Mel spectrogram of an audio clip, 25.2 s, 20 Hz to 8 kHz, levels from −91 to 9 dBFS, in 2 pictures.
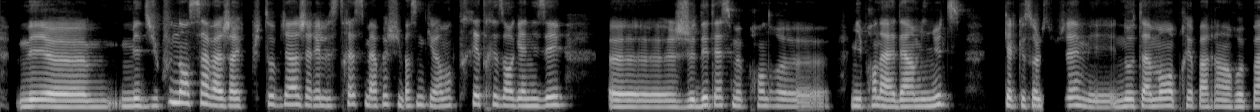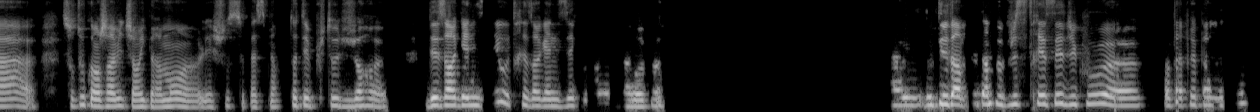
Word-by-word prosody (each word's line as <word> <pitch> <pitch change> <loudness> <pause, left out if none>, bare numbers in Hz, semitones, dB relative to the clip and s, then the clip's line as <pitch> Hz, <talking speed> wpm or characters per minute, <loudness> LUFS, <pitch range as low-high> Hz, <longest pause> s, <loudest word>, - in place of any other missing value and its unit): Mais 180 +1 +4
hem, 170 -1 +5
mais 185 +2 +1
du 190 +2 -5
coup, 290 +9 -1
non, 275 -1 +6
ça 260 -1 +2
va, 205 -4 +4
j'arrive 190 -1 +1
plutôt 230 +4 -6
bien 230 +2 +1
à - - +1
gérer 210 -2 -1
le 195 -1 -3
stress. 235 +4 -3
Mais 200 - 0
après, 230 +4 -3
je - - -8
suis 230 - -7
une - - -4
personne 205 +3 -3
qui 210 - -8
est 185 - 0
vraiment 195 +3 -4
très, 235 +3 -2
très 230 -2 -5
organisée, 195 +2 +1 0.4
heu, 165 -1 +3
je 165 +2 0
déteste 210 +3 0
me 190 - -2
prendre, 190 0 -5
heu, 175 - -4 0.3
m'y 190 0 -1
prendre 200 +1 -1
à - - +4
la 175 - +1
dernière 180 +1 +2
minute. 215 +5 0 0.5
Quel 210 -3 +2
que 200 - -5
soit 195 +1 0
le 190 - -1
sujet, 205 +1 -3
mais 160 -5 -4
notamment 185 +2 +1
préparer 180 -2 -4
un 170 - -1
repas, 180 +2 -2
heu, - - -15 0.3
surtout 195 +3 -4
quand 185 -3 +3
j'invite, 185 +1 0
j'ai 170 - -2
envie 170 0 0
que - - -3
vraiment, 170 0 -1
heu, - - -6
les 165 - -6
choses 180 +3 -10
se - - -7
passent 160 0 -7
bien. 165 0 -9
Toi, 205 - -1
tu 200 - -4
es 200 - -2
plutôt 200 +1 -4
du 175 -1 -6
genre, 190 +1 0
heu, 170 - -4 0.4
désorganisée 210 - +4
ou 260 - 0
très 215 -4 -5
organisée 185 0 -1
pour, 340 - -21
heu - - -8 0.2
ton 175 - -2
repas? 170 +2 -1 2.3
Ah 205 - -1
oui, 205 0 0
donc 215 0 +1
tu 245 - +7
es 235 - +7
un 220 - +8
peu - - -10
peut-être 250 0 -3
un - - +4
peu 235 -3 0
plus 230 +2 +2
stressée, 240 +2 +2
du 230 0 -1
coup, 245 +2 -2
heu, 200 -3 +2 0.2
dans - - -4
ta - - -3
préparation? 210 +5 -6
195 Hz, 230 wpm, -22 LUFS, 180-210 Hz, 2.3 s, un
